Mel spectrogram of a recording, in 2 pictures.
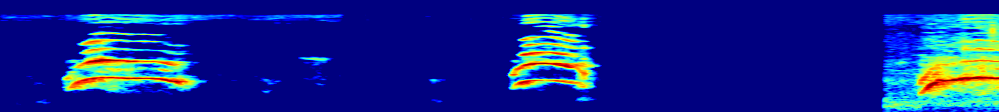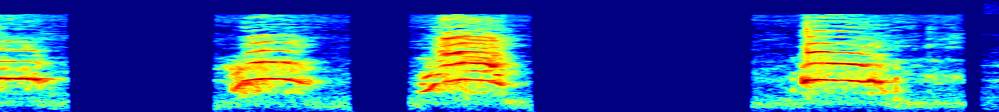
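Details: Cat meowing in six separate calls spread over fifteen seconds, arched harmonic cries, the later ones louder and rougher with a slightly hoarse, strained edge.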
